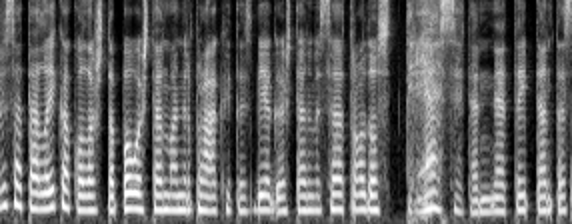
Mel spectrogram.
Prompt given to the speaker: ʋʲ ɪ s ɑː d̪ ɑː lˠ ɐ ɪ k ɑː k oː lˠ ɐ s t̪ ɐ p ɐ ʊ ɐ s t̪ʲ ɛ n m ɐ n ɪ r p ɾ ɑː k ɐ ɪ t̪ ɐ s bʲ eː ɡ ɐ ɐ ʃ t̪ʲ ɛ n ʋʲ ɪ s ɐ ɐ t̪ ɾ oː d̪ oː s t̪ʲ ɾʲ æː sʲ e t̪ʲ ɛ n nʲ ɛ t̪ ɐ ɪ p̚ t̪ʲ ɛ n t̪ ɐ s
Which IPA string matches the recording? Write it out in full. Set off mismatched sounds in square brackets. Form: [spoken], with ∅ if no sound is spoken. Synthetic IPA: ʋʲ ɪ s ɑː [t̪] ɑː lˠ ɐ ɪ k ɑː k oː lˠ ɐ [ʃ] t̪ ɐ p ɐ ʊ ɐ [ʃ] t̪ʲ ɛ n m ɐ n ɪ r p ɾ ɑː k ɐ ɪ t̪ ɐ s bʲ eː ɡ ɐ ɐ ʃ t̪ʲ ɛ n ʋʲ ɪ s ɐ ɐ t̪ ɾ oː d̪ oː s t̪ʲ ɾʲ æː sʲ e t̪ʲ ɛ n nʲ ɛ t̪ ɐ ɪ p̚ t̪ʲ ɛ n t̪ ɐ s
